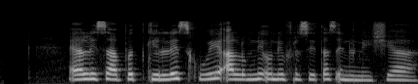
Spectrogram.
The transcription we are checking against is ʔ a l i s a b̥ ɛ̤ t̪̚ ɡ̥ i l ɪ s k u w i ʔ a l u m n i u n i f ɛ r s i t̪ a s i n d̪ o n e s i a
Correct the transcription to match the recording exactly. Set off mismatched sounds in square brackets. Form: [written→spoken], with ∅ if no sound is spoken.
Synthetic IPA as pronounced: ʔ [a→e] l i s a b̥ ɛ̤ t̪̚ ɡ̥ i l ɪ s k u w i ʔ a l u m n i u n i f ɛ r s i t̪ a s i n d̪ o n e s i a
